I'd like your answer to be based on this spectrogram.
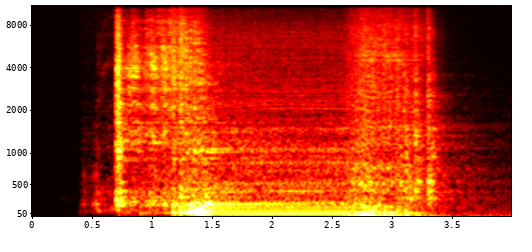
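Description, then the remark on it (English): A car engine cranks over and over in a steady, grinding churn for about three seconds, loud, then cuts off without catching. “She cannot start the engine.”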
